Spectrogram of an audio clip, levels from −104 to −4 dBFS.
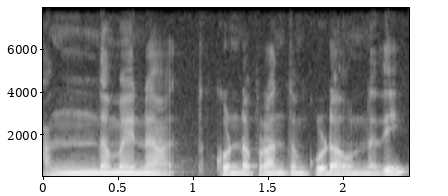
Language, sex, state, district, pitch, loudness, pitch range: Telugu, male, Andhra Pradesh, Visakhapatnam, 115 Hz, -16 LUFS, 110-120 Hz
